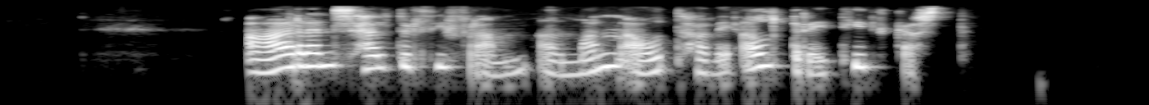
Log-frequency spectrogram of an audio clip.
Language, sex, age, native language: Icelandic, female, 20-29, Icelandic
